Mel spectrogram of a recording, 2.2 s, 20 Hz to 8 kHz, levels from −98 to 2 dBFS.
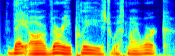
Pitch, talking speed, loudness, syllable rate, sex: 120 Hz, 190 wpm, -16 LUFS, 5.1 syllables/s, male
